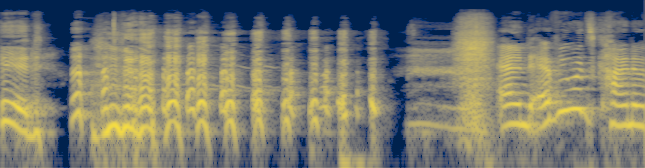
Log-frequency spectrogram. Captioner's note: laughs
